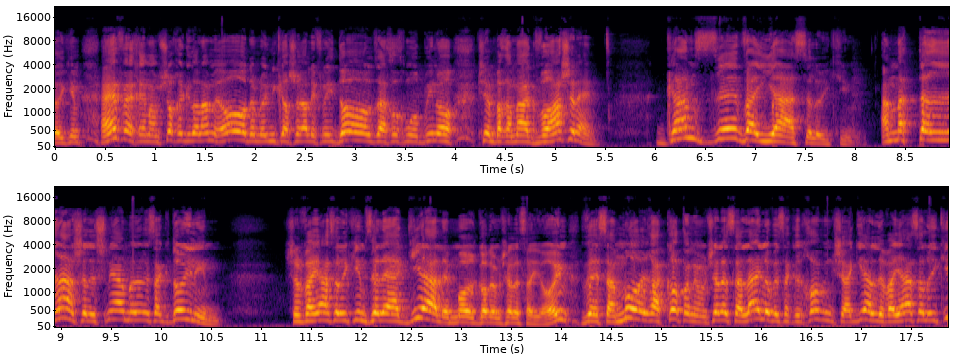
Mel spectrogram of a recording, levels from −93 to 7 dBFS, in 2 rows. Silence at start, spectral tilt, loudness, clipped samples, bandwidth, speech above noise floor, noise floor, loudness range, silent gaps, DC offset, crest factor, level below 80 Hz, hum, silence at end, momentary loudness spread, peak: 0 s; -4.5 dB/octave; -17 LUFS; under 0.1%; 11.5 kHz; 37 dB; -54 dBFS; 4 LU; none; under 0.1%; 16 dB; -58 dBFS; none; 0 s; 8 LU; 0 dBFS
